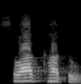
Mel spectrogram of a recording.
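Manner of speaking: স্বাক্ষাত said clearly with a swa sound, no final u; correct Pali pronunciation. Shown as a demonstration. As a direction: model স্বাক্ষাত syllable by syllable for students. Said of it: "উচ্চারণ". (স্বাক্ষাত স্পষ্ট উচ্চারণে)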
